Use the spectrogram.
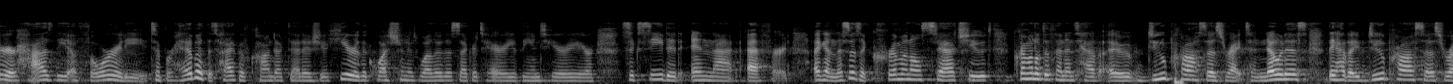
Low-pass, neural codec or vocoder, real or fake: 7.2 kHz; codec, 16 kHz in and 24 kHz out, 2.2 kbps, FireRedTTS-2 codec; fake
